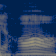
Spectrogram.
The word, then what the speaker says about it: haw: say haw haw like hee haw.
